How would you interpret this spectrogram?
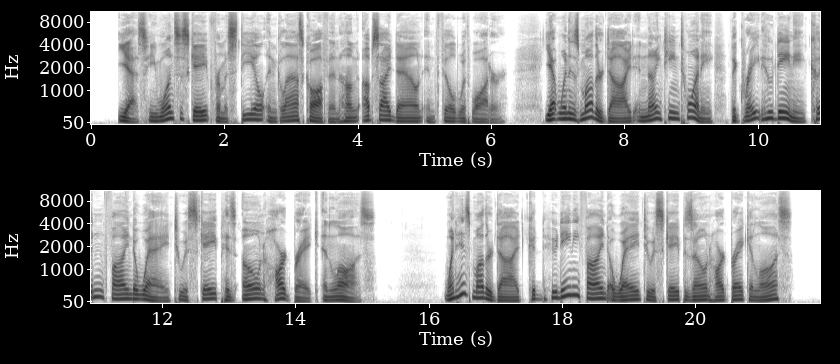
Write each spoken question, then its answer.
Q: When his mother died, could Houdini find a way to escape his own heartbreak and loss?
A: No, when his mother died, Houdini couldn't find a way to escape his own heartbreak and loss.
